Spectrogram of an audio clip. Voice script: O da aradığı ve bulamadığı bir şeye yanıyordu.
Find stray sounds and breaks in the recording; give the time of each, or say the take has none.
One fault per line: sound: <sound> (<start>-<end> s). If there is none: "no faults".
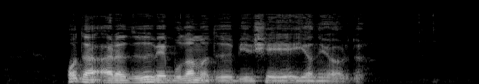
no faults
